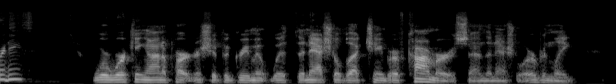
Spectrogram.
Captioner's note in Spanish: HABLA EN INGLéS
